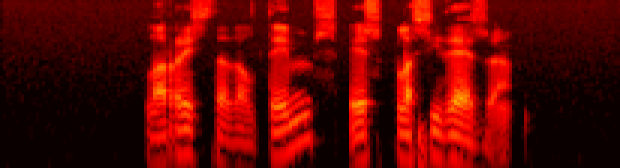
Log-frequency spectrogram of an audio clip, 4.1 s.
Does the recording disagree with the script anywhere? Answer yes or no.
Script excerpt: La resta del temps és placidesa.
no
